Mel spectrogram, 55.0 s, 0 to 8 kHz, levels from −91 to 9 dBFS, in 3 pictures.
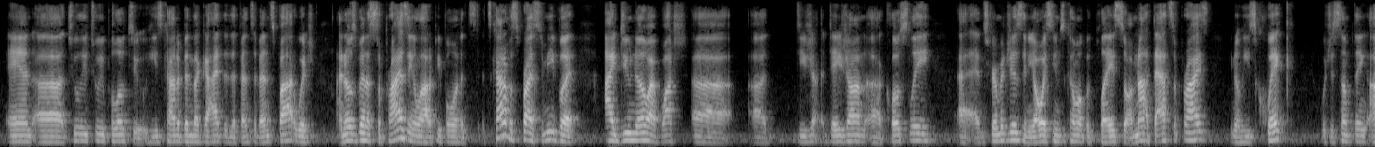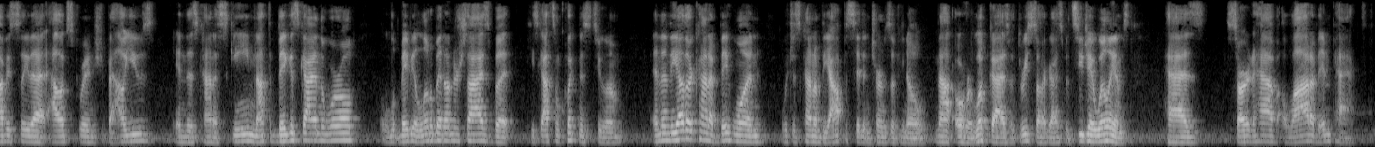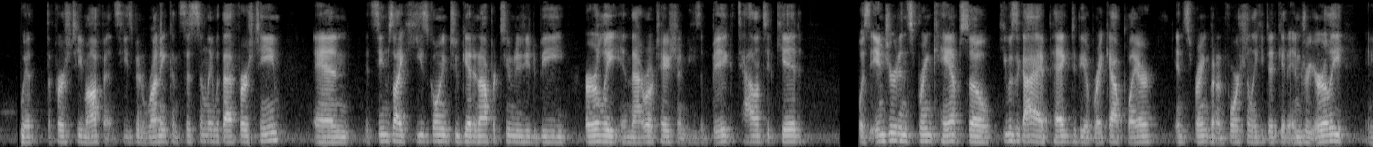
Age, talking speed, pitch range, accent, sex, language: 20-39, 215 wpm, 115-130 Hz, American, male, English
